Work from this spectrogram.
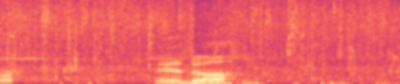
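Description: Steady rain falling during an incoming hail storm outdoors near horses makes a constant hiss throughout, while a voice briefly speaks over it midway.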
